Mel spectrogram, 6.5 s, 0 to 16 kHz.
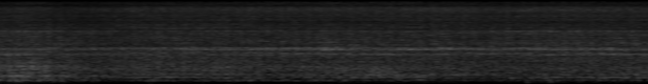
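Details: Wrenn West Country class model loco Lyme Regis, not run since the 80s, after joints greased and reassembly: even, steady whirr of small motor and gears with faint high hum, no knocks; runs smoothly.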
